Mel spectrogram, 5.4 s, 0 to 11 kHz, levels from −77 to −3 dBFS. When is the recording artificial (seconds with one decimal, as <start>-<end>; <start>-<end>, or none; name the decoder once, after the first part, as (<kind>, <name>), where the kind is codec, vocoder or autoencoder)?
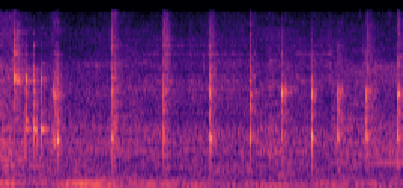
1.9-3.4 (codec, SNAC); 3.9-4.4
